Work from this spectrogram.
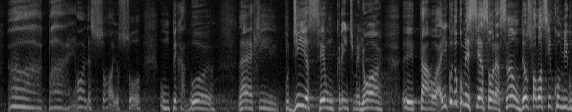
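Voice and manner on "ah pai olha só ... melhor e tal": acted soft, slow, downcast, sorrowful tone. Retelling own prayer while driving to church: imitating own saddened prayer tone. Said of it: "num tom assim, entristecido".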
